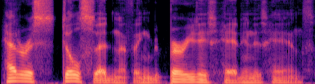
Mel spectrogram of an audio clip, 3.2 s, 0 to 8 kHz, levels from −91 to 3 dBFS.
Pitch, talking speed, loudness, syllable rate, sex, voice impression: 85 Hz, 210 wpm, -19 LUFS, 5.0 syllables/s, male, very masculine, very adult-like, slightly old, very thick, slightly tensed, powerful, slightly bright, hard, very clear, fluent, raspy, very cool, very intellectual, sincere, very calm, very mature, friendly, reassuring, very unique, very wild, slightly lively, kind, slightly modest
